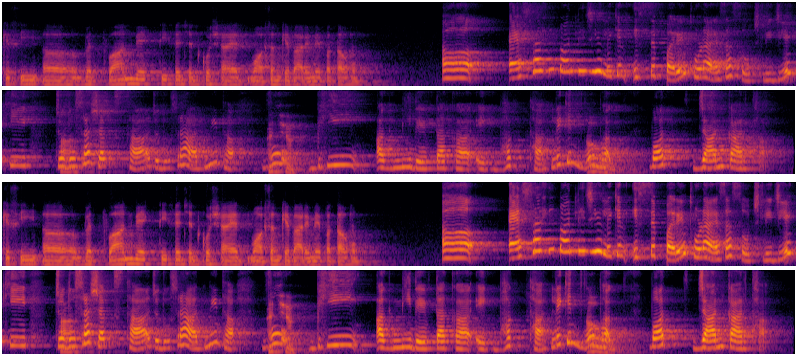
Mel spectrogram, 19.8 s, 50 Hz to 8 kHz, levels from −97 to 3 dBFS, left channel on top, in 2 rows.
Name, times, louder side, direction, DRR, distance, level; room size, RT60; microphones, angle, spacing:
voice 1, 0.0-4.5 10.7-10.8 13.2-13.6 17.2-17.6, right 3 dB, 55° right, 11 dB, 1.0 m, -36 dB
voice 2, 5.5-6.0 6.3-13.5 13.9-17.6 18.0-18.3 18.6-19.5, right 4 dB, 75° right, 11 dB, 0.8 m, -29 dB
23.0 x 21.0 x 7.6 m, 1.2 s
head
